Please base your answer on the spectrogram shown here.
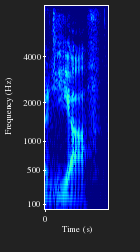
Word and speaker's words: Geoff: That's not Geoff. It's giraffe, actually. I've never known how to say that. How to pronounce it. Well, you said it right just now, Geoff.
